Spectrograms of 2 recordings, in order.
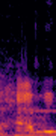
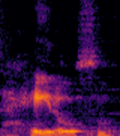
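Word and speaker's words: Haydel's: And this came from the Hadley Bakery.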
